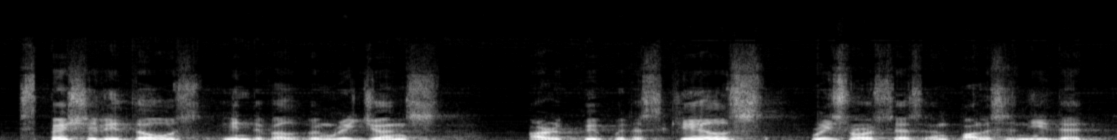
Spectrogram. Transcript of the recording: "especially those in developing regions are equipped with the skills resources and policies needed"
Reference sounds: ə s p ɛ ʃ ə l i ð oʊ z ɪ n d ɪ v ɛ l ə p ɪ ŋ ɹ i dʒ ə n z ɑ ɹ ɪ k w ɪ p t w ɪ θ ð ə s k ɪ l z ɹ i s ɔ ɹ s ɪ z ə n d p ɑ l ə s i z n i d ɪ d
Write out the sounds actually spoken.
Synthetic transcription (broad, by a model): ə s p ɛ ʃ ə l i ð oʊ s ɪ n d ɪ v ɛ l ə p ɪ ŋ ɹ i dʒ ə n s ɑ ɹ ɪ k w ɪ p w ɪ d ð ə s k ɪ l s ɹ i s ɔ ɹ s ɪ s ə n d p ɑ l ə s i n i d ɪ d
